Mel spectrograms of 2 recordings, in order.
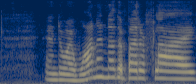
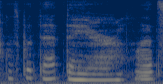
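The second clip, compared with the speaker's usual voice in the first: whisper to herself; 11 dB quieter than usual. Real, not acted. Working quietly.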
